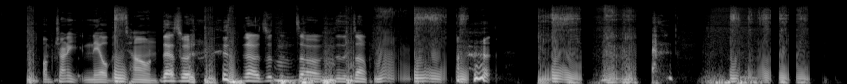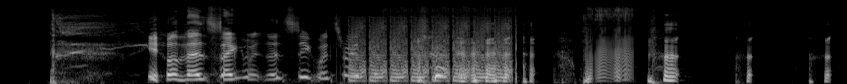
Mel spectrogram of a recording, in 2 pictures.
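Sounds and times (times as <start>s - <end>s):
person imitating fart noises with buzzy sputtering mouth noises: 0.2s - 0.5s, 1.1s - 8.3s, 12.0s - 15.0s
speech: 0.4s - 4.9s, 10.0s - 15.3s
laughter: 1.8s - 3.6s, 9.0s - 10.9s, 11.8s - 13.9s.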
